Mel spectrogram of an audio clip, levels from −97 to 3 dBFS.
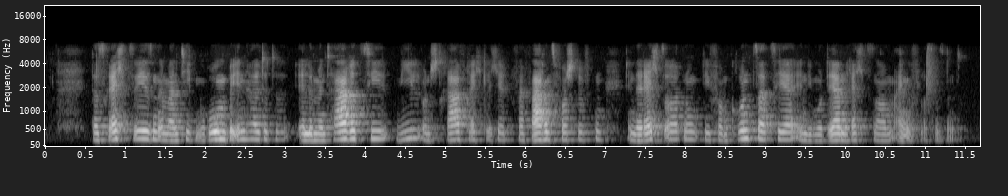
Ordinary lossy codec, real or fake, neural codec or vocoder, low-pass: none; real; none; none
